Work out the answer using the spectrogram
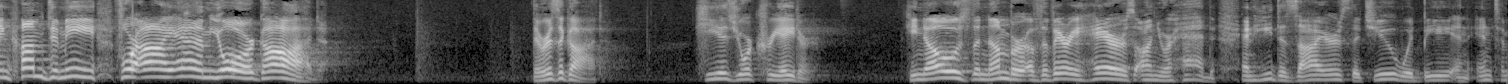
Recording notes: Message Preached at Valley Creek Church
